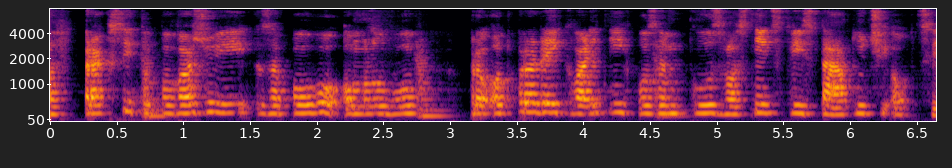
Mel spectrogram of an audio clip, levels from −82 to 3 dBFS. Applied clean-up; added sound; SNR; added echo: neural mask model DeepFilterNet 3.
